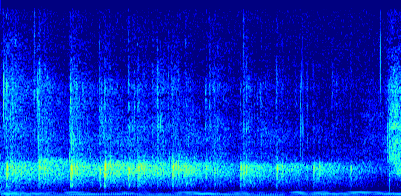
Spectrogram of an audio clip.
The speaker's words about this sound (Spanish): ¿Alguien puede darle un aplauso al Señor, a nuestro Señor Jesucristo? Aleluya.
